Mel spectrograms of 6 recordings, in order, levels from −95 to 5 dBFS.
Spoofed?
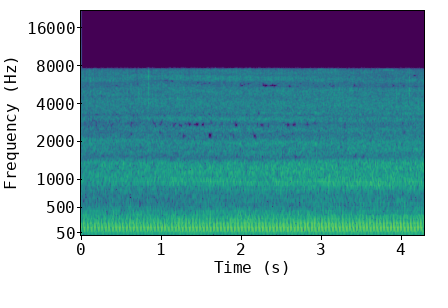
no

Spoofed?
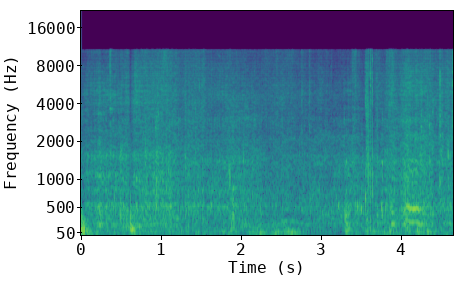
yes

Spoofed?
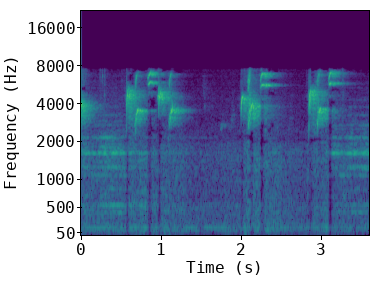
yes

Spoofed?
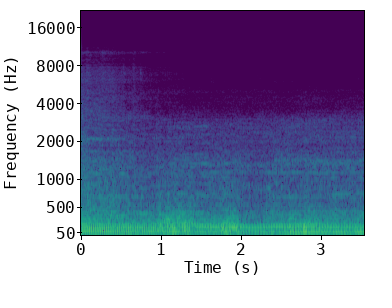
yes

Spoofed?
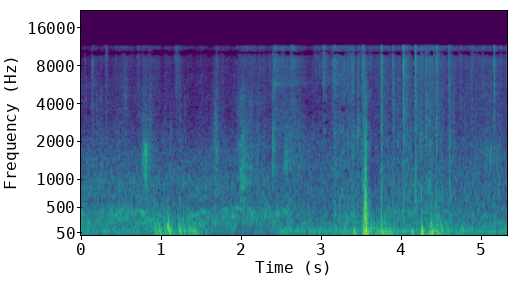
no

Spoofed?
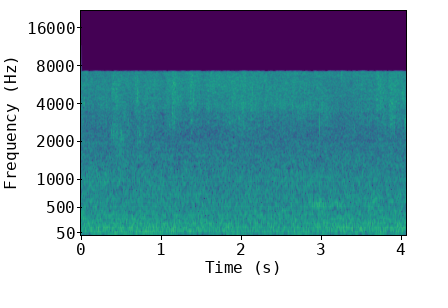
yes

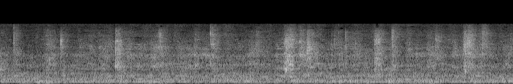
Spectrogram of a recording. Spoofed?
yes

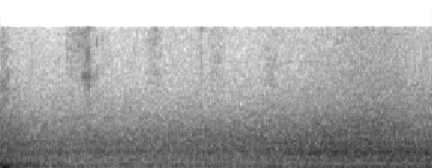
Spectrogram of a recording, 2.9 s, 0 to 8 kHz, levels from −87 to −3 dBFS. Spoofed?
no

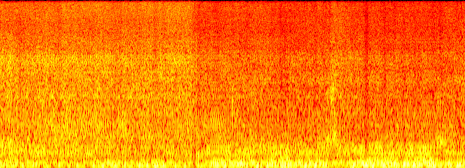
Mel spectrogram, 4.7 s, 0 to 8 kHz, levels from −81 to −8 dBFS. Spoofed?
yes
